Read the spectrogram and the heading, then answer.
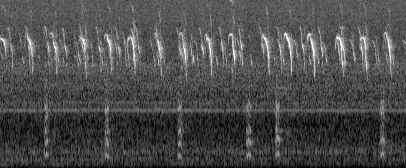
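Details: Eating baby chicks chirp in a lively overlapping chorus of high arched peeps, uneven in rhythm, with dull pecking taps recurring about once a second.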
